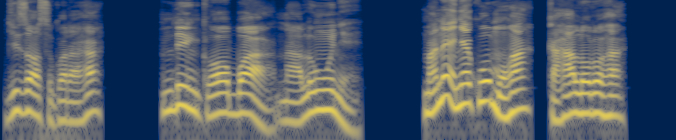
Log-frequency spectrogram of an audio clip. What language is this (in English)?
Igbo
